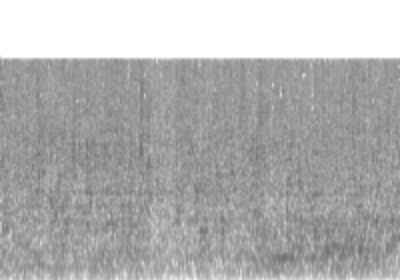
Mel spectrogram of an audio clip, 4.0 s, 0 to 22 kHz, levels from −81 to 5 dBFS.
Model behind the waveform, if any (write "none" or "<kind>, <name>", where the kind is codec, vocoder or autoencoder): none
